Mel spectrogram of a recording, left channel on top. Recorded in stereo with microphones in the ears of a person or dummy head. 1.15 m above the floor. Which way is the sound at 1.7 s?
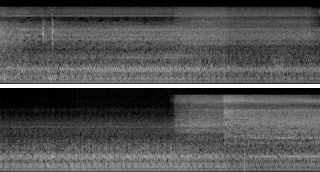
45° right (ahead or behind).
